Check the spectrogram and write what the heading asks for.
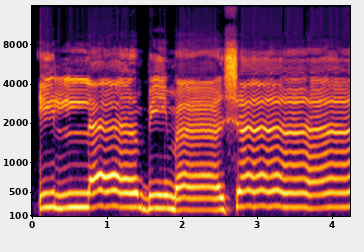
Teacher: এই শিনকে চার লিপ টেনে পড়তে হবে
